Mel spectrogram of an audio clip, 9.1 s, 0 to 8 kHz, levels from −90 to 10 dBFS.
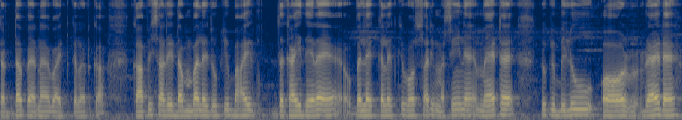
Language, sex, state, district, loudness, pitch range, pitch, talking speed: Hindi, male, Bihar, Lakhisarai, -26 LUFS, 130-135 Hz, 130 Hz, 205 wpm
